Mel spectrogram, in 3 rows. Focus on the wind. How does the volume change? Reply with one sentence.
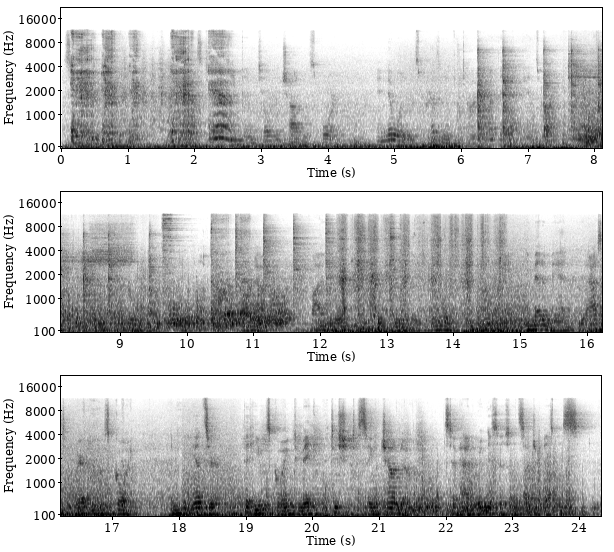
The loudness of the wind goes up.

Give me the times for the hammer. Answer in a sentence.
You can hear the hammer from 5.9 to 13.2 s.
